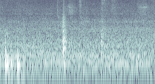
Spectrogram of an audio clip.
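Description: Steady low rumble of a bowling alley's background noise, with a light click about a second in.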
